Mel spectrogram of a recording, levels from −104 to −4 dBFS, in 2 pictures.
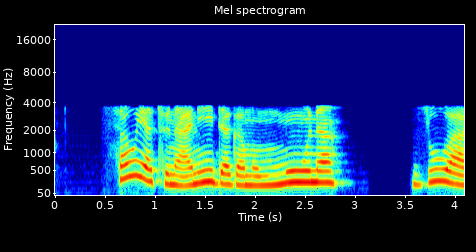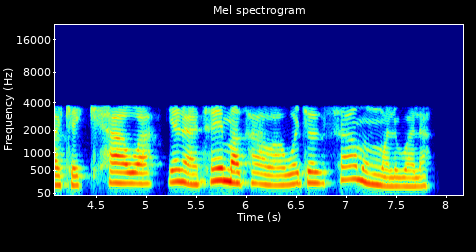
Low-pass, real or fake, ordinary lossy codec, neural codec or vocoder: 3.6 kHz; fake; none; codec, 16 kHz, 8 kbps, FunCodec, trained on Chinese and English, 25 frames a second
